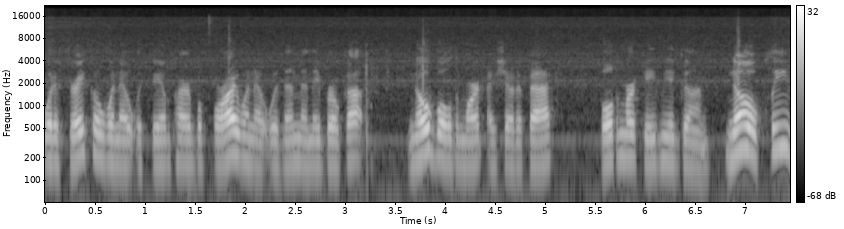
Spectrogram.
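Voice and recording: Here someone is reading aloud in a natural voice.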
